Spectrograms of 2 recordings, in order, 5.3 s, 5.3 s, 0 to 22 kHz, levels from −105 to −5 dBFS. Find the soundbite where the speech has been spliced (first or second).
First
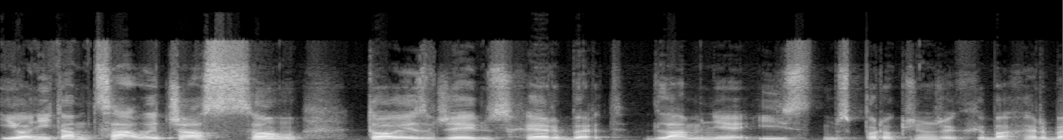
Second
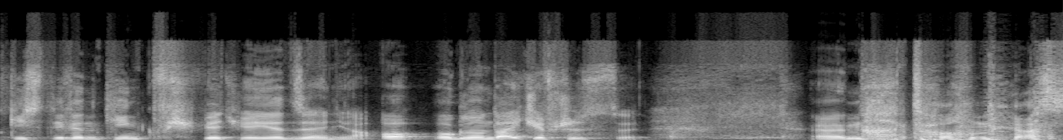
first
